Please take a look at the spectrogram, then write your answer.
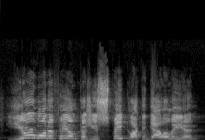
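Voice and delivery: high, loud mock accusation; lady's loud accusation. Lady accusing Peter over his Galilean speech, loud mock accusation. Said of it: "and the lady says".

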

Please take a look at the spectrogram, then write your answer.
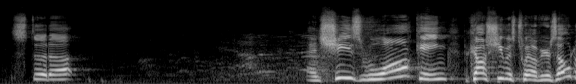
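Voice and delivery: ordinary talk

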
